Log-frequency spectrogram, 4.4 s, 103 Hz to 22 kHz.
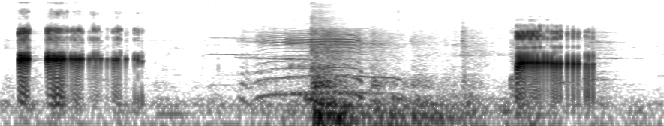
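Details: Goats in Tharparkar, recorded on 29 January 2025: a wavering harmonic bleat near the middle, bracketed by loud clattering, metallic bursts at the start and end.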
